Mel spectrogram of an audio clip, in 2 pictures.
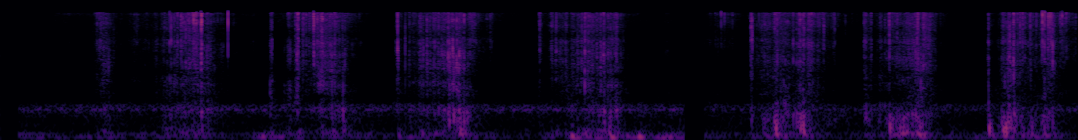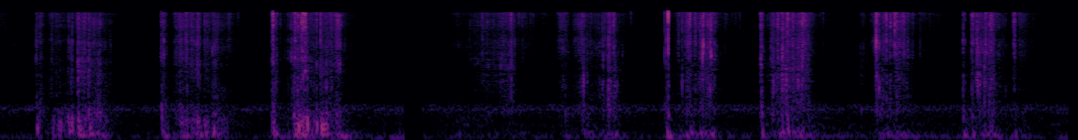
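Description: Gravel and small stones scraped and pushed aside by hand-moved plastic toy figurines to mimic animals digging: a faint, irregular run of short crunching scrapes, about two a second.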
